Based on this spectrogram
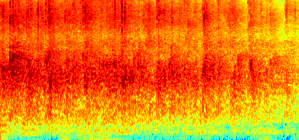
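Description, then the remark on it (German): Steady applause from a crowd for a group of boys, with birthday wishes, during a church session, a dense crackle of many hands clapping at an even, fairly loud level throughout, tapering slightly at the end. “Okay, Applaus für die Jungs.”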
